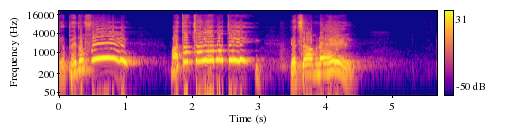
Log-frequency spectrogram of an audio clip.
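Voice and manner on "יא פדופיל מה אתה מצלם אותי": high, loud, furious shout. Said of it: "צריך לצעוק לי".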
